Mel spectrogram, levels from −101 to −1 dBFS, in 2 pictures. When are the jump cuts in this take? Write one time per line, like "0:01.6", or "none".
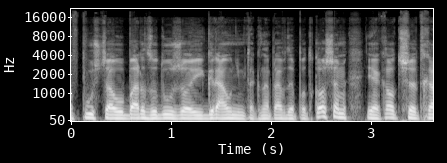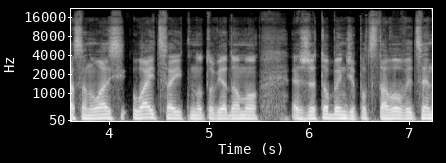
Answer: none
